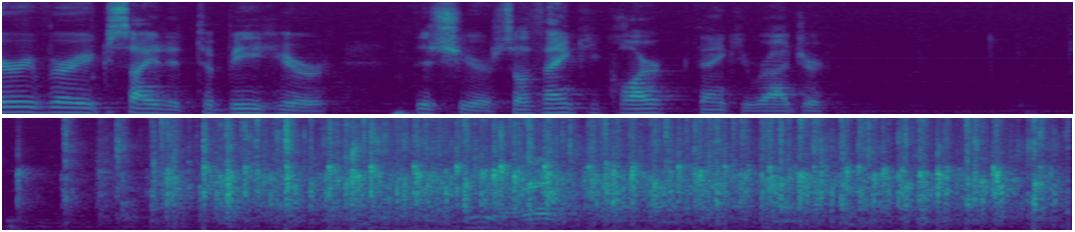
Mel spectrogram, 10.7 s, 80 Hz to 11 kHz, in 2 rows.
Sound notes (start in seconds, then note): 8.0 applause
